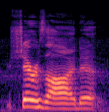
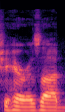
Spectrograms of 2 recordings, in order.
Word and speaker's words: Scheherazade: And Sherazade kept herself from being executed by telling him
